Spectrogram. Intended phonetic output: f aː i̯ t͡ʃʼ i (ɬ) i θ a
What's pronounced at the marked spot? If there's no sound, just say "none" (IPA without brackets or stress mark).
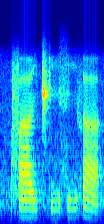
s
